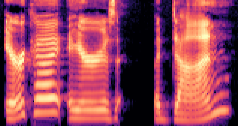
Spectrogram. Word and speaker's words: Erika Ayers Badan: We have on Erika Ayers Badan. Did I pronounce that Yep, name?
